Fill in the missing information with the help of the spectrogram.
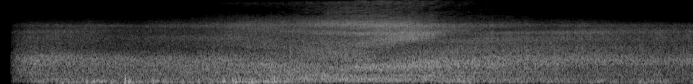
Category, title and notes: Sound effects > Vehicles
tampere car23
car, automobile, vechicle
